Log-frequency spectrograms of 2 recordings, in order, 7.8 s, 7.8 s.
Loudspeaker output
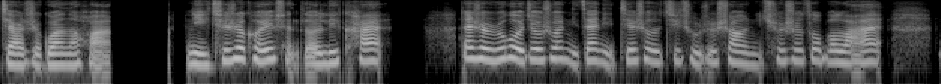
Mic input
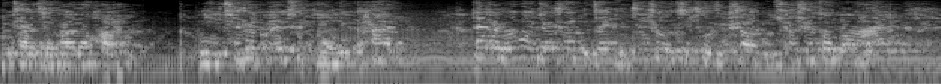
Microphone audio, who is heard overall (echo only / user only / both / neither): echo only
